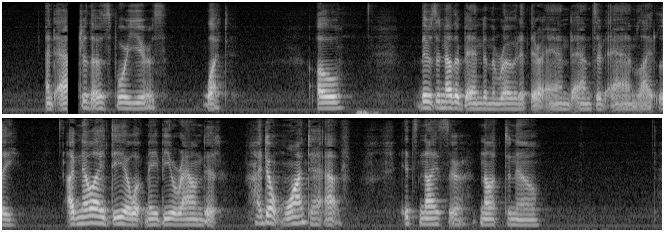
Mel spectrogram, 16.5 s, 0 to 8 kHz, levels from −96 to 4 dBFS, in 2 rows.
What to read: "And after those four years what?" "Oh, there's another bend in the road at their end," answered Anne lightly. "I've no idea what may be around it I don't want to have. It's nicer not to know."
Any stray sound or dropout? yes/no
yes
